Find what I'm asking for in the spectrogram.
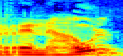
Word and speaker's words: Renault: Renault, se escribe Renault, pero se dice Renault.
